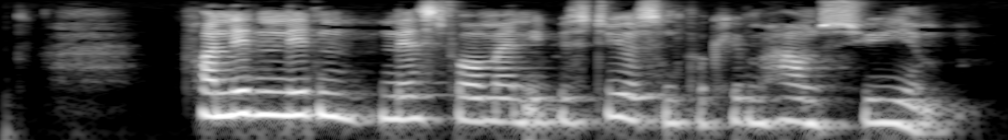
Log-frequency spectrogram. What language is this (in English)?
Danish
